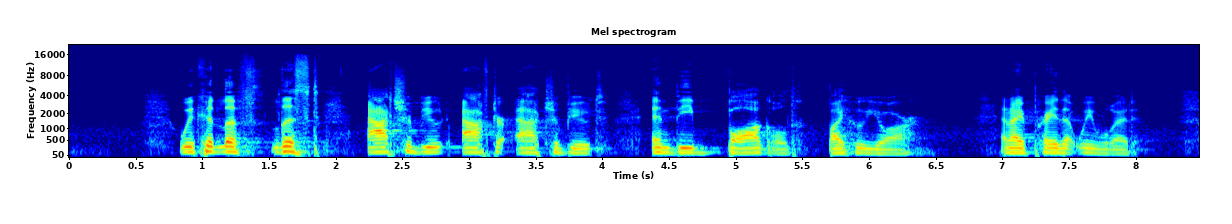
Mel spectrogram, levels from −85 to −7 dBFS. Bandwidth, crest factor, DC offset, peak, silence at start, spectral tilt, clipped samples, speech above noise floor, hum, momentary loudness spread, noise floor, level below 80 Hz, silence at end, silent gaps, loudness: 16.5 kHz; 22 dB; under 0.1%; -12 dBFS; 0.85 s; -7 dB/octave; under 0.1%; 37 dB; none; 13 LU; -71 dBFS; -64 dBFS; 0.5 s; none; -35 LUFS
